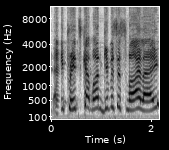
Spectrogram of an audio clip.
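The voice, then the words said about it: Silly put-on English accent. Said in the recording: “dumb English accent he does, and it's so hilarious”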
